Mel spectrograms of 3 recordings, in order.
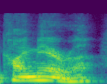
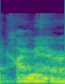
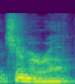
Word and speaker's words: Chimera: I called it a Chimra because um who knows what the pronunciation is when you're 9 10 years old.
